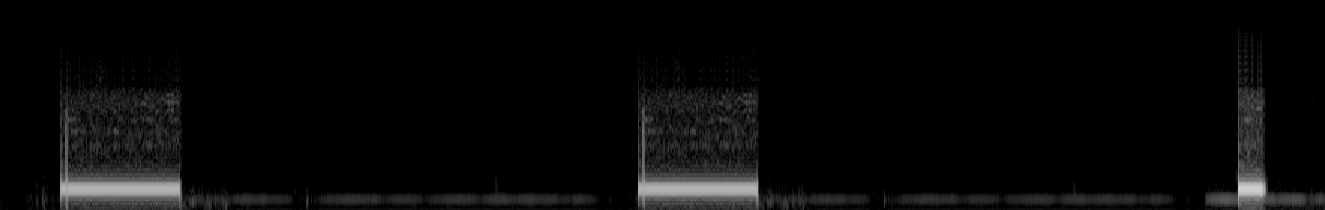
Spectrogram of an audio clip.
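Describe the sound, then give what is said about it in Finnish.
A telephone ringback tone of an outgoing call to Turku: two long, steady single-pitch beeps about four seconds apart, then a short click as the line is picked up. No talking. “Tässä kohtaa on pakko soittaa Turkuun.”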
